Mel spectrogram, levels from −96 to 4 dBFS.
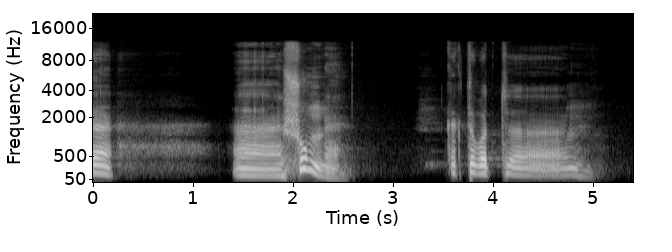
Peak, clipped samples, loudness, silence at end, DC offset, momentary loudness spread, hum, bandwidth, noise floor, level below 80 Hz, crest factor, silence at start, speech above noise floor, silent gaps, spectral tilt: -6 dBFS; under 0.1%; -25 LUFS; 0.4 s; under 0.1%; 15 LU; none; 12.5 kHz; -73 dBFS; -58 dBFS; 20 dB; 0 s; 50 dB; none; -5.5 dB/octave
